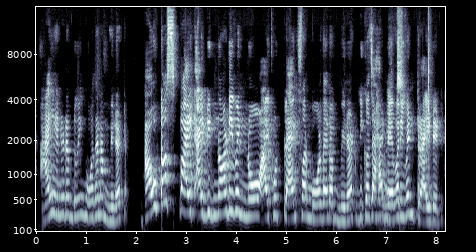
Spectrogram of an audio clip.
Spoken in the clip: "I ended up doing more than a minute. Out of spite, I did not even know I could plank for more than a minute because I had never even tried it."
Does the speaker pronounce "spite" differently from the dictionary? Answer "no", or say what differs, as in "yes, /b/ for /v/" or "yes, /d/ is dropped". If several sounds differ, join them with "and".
no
